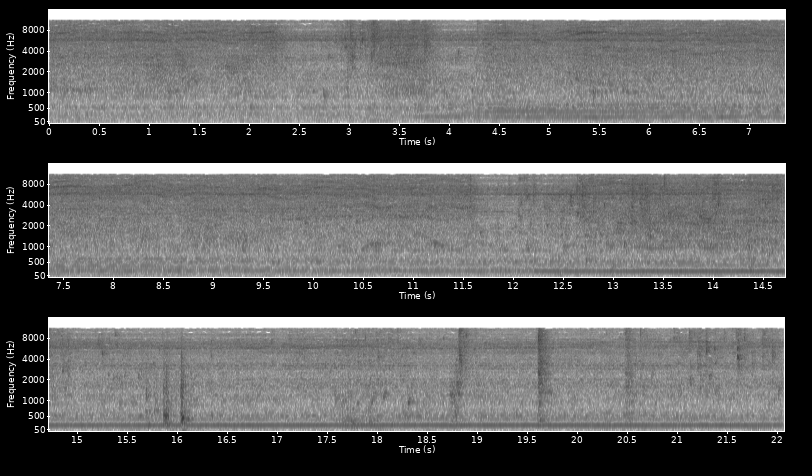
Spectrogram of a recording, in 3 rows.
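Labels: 0.0s A loud vibrating sound of an electric toothbrush. 22.1s
2.9s A muffled gulp of water fading. 3.7s
12.2s A muffled sound of running water. 15.2s
15.8s Thumping sounds fade away in the room. 16.2s
17.8s Muffled sounds of mouthwash and water indoors. 19.5s
19.6s A muffled spitting sound. 20.6s
21.2s A muffled sound of running water. 22.1s

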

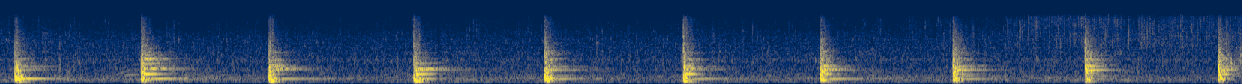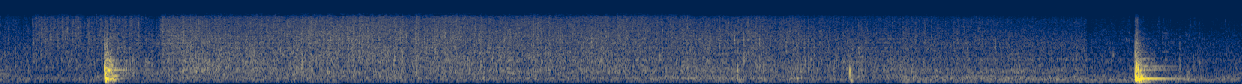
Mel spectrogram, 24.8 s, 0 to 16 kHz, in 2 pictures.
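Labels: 0.0s Gentle, continuous flowing of nearby water. 10.2s
0.1s Metal barrel being struck forcefully, producing a bright metallic clang with slight reverb. 0.8s
1.2s A person calling out in the distance. 2.3s
1.4s A metal barrel is hit forcefully, producing a bright metallic clang with slight reverb. 2.0s
2.6s Metal barrel being struck forcefully, producing a bright metallic clang with slight reverb. 3.2s
4.1s Metal barrel being struck forcefully, producing a bright metallic clang with slight reverb. 4.7s
5.4s Metal barrel being struck forcefully, producing a bright metallic clang with slight reverb. 6.0s
6.8s Metal barrel being struck forcefully, producing a bright metallic clang with slight reverb. 7.4s
8.1s Metal barrel being struck forcefully, producing a bright metallic clang with slight reverb. 8.8s
9.5s Metal barrel being struck forcefully, producing a bright metallic clang with slight reverb. 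10.1s
10.2s Continuous flowing of nearby water, starting gently and increasing in intensity over time. 14.1s
10.8s Metal barrel being struck forcefully, producing a bright metallic clang with slight reverb. 11.4s
12.1s Metal barrel being struck forcefully, producing a bright metallic clang with slight reverb. 12.8s
13.4s Metal barrel being struck forcefully, producing a bright metallic clang with slight reverb. 14.0s
14.1s Continuous rapid rushing of nearby water fading over time. 24.8s
23.7s Metal barrel being struck forcefully, producing a bright metallic clang with slight reverb. 24.4s

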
